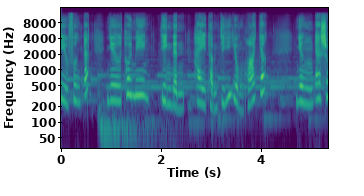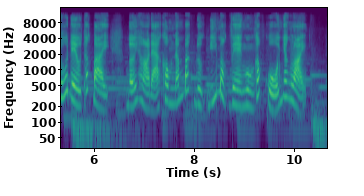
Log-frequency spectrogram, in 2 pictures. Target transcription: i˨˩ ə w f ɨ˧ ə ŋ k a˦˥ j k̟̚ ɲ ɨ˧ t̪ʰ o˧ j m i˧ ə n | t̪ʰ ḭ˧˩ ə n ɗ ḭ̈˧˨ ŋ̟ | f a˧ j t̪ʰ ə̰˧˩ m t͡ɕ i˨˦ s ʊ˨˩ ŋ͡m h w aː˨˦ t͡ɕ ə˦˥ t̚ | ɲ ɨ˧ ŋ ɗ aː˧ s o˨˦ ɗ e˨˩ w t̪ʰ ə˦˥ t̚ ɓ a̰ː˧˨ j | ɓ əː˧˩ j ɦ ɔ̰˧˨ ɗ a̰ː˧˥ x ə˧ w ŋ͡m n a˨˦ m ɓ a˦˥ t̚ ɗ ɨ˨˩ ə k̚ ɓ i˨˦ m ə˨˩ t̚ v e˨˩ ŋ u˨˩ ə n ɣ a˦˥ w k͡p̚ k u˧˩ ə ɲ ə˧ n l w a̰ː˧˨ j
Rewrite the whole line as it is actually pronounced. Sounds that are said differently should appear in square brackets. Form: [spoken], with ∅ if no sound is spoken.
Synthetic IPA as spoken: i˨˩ ə w f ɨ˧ ə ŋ k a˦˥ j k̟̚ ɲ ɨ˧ t̪ʰ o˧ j m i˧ ə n | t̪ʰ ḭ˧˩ ə n ɗ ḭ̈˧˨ ŋ̟ | [h] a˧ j t̪ʰ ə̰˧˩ m t͡ɕ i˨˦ [z] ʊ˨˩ ŋ͡m h w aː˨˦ t͡ɕ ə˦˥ t̚ | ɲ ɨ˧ ŋ ɗ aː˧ s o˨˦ ɗ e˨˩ w t̪ʰ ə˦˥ t̚ ɓ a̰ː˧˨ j | ɓ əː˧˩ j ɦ ɔ̰˧˨ ɗ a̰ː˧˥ x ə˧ w ŋ͡m n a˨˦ m ɓ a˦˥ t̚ ɗ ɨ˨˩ ə k̚ ɓ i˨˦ m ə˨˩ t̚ v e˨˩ ŋ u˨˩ ə n ɣ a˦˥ w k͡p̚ k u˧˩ ə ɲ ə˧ n l w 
